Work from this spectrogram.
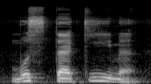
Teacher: Huruf qaf akan ada pangkal lidah kita akan rasa terik bila kita baca mustaqi. Sentuh dengan pangkal lidah.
